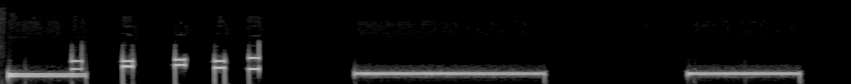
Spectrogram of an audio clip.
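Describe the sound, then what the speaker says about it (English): A landline dial tone hums steadily, then five quick touch-tone beeps of a number being dialed, followed by two long ringback tones with a pause between them, loud and clear with no talk. "I'm going to dial the number right now."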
